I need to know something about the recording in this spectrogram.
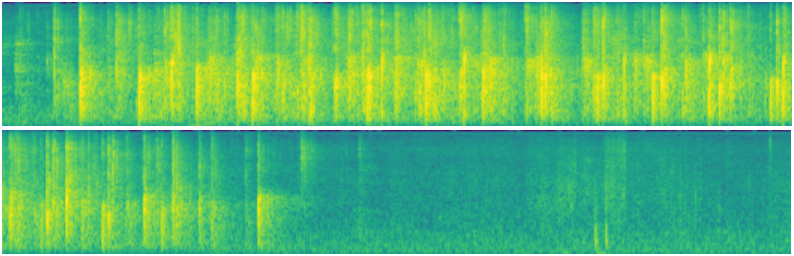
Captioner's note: applause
